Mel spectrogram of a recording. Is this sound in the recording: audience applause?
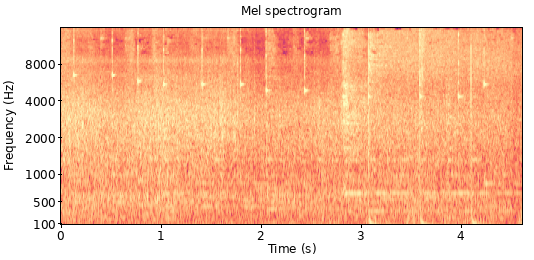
no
